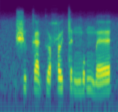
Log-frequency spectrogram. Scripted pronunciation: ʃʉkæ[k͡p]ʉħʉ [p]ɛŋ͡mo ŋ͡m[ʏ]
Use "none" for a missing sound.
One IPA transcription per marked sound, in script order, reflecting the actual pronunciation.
k, t, ɛ

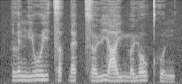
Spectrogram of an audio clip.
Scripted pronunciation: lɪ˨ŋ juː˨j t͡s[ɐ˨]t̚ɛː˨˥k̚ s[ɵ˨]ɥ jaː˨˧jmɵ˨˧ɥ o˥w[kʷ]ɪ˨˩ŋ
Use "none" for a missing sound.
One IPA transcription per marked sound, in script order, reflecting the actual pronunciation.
ɐ˨, ɵ˨˥, kʷʰ

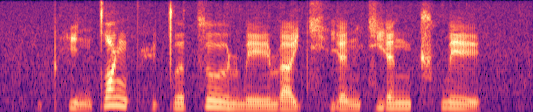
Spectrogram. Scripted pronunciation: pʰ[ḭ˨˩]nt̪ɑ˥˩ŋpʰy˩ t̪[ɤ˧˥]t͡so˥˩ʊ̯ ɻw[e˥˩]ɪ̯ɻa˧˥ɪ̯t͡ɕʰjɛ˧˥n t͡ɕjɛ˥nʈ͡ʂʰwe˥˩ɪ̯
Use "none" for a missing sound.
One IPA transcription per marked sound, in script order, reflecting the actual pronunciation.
ḭ˨˩, ɤ˧˥, e˧˥

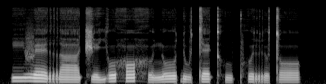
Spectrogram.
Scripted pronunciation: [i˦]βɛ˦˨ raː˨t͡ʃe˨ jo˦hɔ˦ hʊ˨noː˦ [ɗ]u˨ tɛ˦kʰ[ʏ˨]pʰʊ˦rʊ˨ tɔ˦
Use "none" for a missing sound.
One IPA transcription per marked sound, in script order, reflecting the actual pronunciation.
i˦, ɗ, u˨

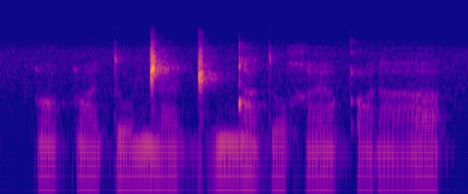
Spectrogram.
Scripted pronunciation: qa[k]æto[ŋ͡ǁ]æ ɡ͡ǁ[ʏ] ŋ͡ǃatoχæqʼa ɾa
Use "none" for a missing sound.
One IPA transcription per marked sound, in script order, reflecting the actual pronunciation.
q, ŋ͡ǁ, ʏ

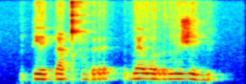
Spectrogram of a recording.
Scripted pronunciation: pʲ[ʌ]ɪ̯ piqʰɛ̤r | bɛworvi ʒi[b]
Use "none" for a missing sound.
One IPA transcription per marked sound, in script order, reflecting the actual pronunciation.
ʌ, b

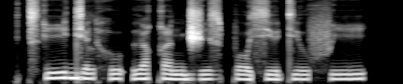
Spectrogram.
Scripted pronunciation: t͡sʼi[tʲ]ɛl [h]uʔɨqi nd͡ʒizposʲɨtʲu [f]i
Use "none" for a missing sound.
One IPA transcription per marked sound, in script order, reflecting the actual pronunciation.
dʲ, h, f

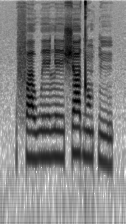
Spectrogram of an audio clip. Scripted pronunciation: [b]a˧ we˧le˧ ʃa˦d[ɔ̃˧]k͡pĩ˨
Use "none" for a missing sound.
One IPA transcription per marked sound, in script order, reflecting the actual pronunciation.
f, ɔ̃˧

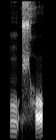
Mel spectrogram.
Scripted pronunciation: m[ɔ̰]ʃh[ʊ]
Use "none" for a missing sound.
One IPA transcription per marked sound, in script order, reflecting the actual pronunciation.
ɔ̰, ɔ

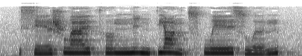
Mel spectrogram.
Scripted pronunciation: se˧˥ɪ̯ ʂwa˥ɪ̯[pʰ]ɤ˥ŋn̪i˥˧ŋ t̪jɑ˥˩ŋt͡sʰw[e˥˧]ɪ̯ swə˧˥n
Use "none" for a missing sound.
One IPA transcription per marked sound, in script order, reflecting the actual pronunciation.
t̪ʰ, e˥

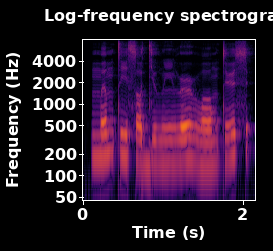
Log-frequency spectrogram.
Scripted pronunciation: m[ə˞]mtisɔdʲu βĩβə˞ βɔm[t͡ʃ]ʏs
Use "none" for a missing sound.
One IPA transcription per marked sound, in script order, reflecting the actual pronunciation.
ə, t

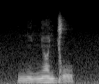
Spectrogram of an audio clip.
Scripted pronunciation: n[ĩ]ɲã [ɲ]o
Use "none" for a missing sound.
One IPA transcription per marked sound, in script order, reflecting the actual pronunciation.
ĩ, ɟ

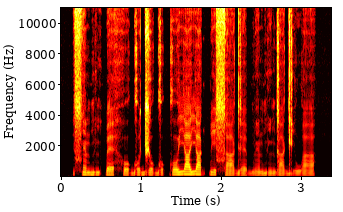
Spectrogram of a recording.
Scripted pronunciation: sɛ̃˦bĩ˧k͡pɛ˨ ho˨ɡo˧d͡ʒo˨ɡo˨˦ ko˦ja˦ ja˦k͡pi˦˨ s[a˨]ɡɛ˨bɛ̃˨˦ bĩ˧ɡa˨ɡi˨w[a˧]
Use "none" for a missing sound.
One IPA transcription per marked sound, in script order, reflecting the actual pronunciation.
a˨, a˧

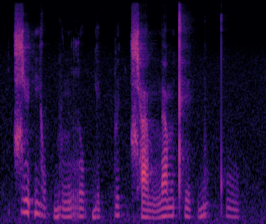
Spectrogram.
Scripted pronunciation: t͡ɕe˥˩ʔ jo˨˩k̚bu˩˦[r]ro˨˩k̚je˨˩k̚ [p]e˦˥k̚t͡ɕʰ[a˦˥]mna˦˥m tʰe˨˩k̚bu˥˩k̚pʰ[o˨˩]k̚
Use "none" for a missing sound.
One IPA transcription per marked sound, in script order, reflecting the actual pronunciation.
n, p, a˨˩, u˨˩

